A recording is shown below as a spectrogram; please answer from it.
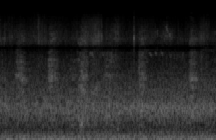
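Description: Low rumble of wind and handling noise on a handheld phone microphone, with soft, irregular scuffs from feet and paws moving over grass.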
